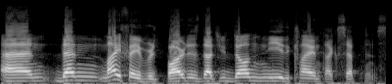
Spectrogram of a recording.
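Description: A man with a Polish accent and a fairly high pitch speaks at a moderate pace. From Poland. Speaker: conference speaker and software founder. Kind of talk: conference talk. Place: hall. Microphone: lapel.

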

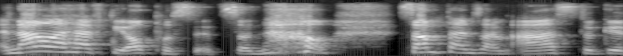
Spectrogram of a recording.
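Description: Over a quiet background, a woman speaks fairly quickly in a bright, sharp tone with lively intonation. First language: not English. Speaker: research group leader. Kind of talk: interview. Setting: video call. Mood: friendly, smiling. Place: office. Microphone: video call.

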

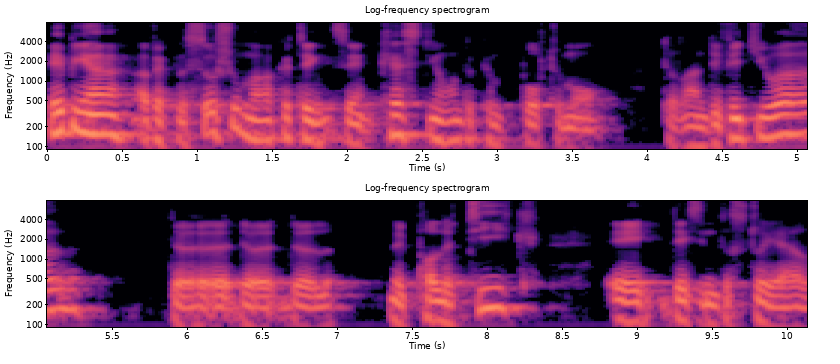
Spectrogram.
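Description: A man with an English accent speaks at a very slow pace. His dark, mellow tone moves through very wide pitch swings. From Scotland. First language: English (speaking French). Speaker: marketing professor. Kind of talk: conference talk. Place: hall. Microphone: podium.

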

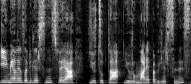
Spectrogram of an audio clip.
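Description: A woman speaks at a fairly high pitch and a moderate pace. Her intonation is monotone and flat, in a very clean recording with a silent background. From Belgium (Genk, Limburg), Turkish family. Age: 30s. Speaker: Dutch language teacher, YouTuber. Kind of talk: casual self-introduction to viewers.

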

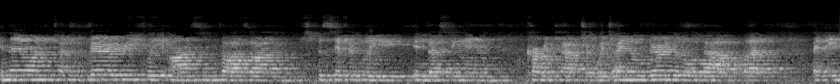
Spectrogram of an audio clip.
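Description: Over light background noise and strong room echo, a woman speaks at a moderate pace with monotone, flat intonation. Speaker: conference panelist. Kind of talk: panel talk. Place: hall. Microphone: camera far.

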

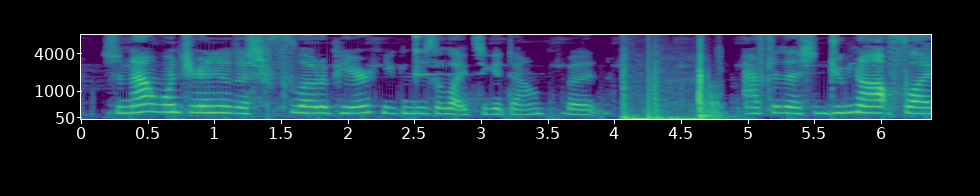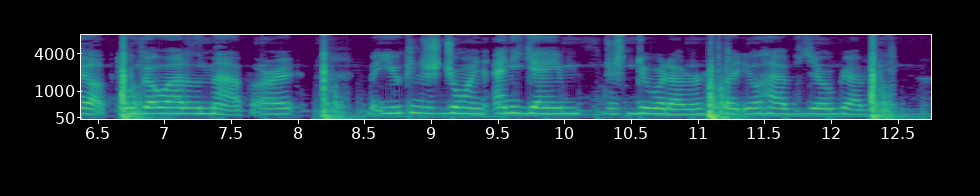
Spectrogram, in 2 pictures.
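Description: A woman speaks at a moderate pace with fairly even intonation, in a dry sound with no echo and noticeable background noise. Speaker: gamer. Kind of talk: casual gaming tutorial commentary. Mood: startled, playful.

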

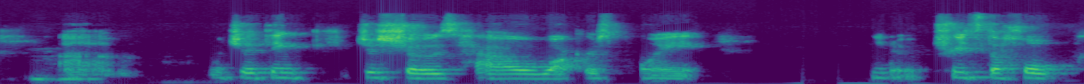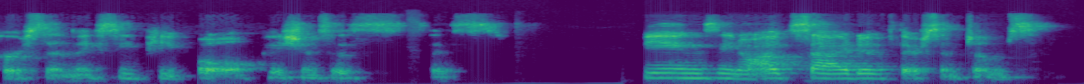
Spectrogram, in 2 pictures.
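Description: Over a quiet background, a woman with an American accent talks at a fairly slow pace. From Massachusetts. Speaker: medical assistant; panelist. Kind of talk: panel discussion. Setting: video call. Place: home room. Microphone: video call.

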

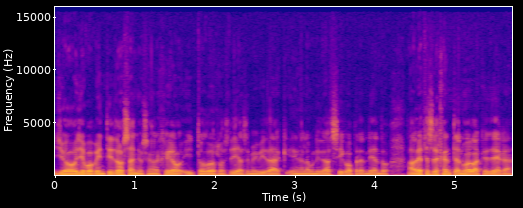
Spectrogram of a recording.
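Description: The speech comes very fast, with hardly any pauses. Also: man, fairly low pitch for a man, fairly even intonation. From Asturias, Spain. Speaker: police inspector and elite unit instructor; elite unit instructor. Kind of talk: radio interview. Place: studio. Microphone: studio mic.

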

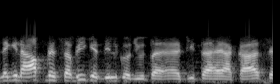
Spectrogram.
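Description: A man talks at a moderate pace. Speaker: radio host. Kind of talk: radio interview hosting. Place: studio.

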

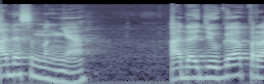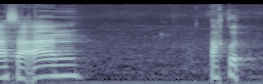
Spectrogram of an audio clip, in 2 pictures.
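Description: A man's very slow speech with fairly even intonation and long, frequent pauses. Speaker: student teacher; interview guest, student teacher. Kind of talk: interview. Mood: amused, storytelling with imitations. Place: studio.

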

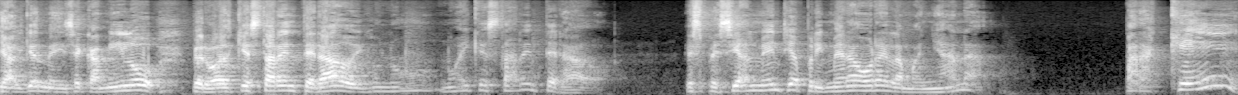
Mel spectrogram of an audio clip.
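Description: Over a quiet background, a man with a high pitch talks at a moderate pace in an animated tone, with ordinary pitch variation and big swings in loudness. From Colombia, Bogotá. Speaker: motivational speaker. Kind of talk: live-stream talk. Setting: home. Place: home room.

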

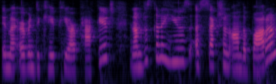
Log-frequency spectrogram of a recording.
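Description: With music in the background, a woman speaks in an upbeat tone at a high pitch, with lively intonation and a fairly quick pace. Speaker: beauty YouTuber. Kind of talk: makeup tutorial voiceover. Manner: casual, upbeat.

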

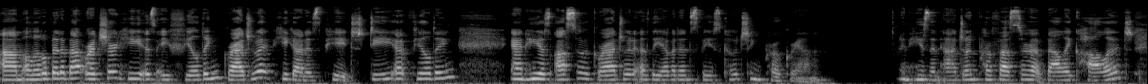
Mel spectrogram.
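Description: Fairly quick speech from a woman, her pitch varying in an ordinary way. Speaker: program director hosting webinar. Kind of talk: speaker introduction. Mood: warm, welcoming. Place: home room. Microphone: webcam.

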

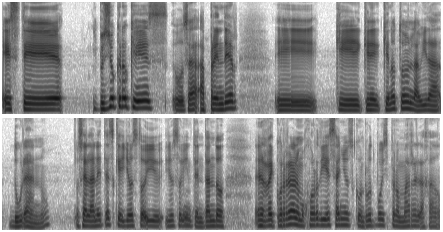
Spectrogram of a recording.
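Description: At a fairly slow pace, a man with a fairly high pitch talks with ordinary pitch variation in a dry sound with no echo. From Mexico. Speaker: ska singer and songwriter; guest. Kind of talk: casual chat. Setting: studio. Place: studio. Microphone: studio mic.

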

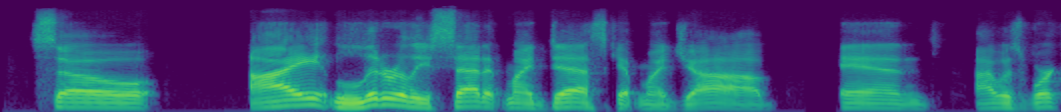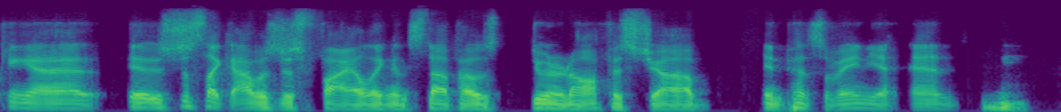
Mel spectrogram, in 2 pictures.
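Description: Against a quiet background, a man at a fairly low pitch talks at a moderate pace with ordinary pitch variation, the sound dry with no echo. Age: 40s. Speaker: painter and art instructor; artist instructor. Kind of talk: casual chat during live painting demo. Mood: animated, slightly indignant. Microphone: headset.

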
